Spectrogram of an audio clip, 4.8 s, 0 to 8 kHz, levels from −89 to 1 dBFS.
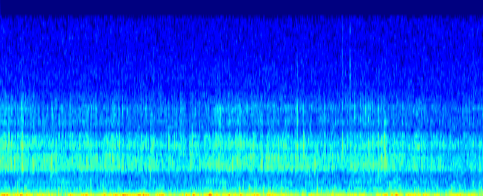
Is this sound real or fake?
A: real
